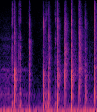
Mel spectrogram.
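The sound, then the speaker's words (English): Scattered applause from a small group, with sharp hand claps arriving in a quick, uneven patter at moderate loudness, with no voices. “Why are we applauding this?”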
